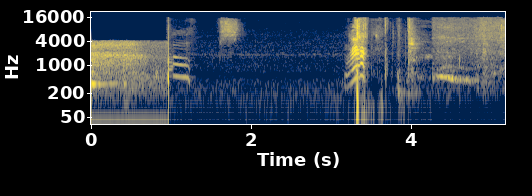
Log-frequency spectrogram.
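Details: Domestic cat in a funny-cats compilation giving short harmonic meows, one sliding sharply downward, then a louder strained cry and a falling drawn-out mew, with rustling and other background noise between calls.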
